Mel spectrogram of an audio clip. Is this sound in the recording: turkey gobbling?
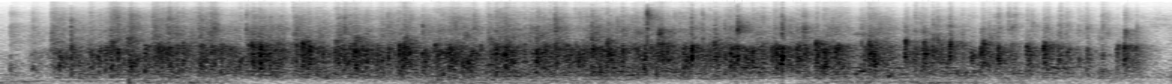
no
